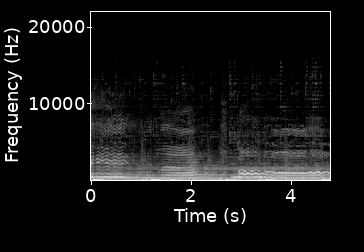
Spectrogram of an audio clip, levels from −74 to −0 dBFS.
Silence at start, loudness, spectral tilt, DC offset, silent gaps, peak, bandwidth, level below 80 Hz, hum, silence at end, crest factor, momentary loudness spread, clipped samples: 0 s; -19 LUFS; -7.5 dB/octave; under 0.1%; none; -4 dBFS; 8.4 kHz; -20 dBFS; none; 0 s; 12 dB; 7 LU; under 0.1%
